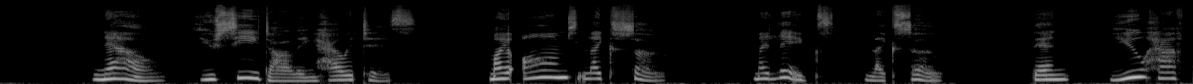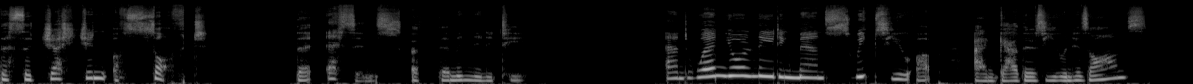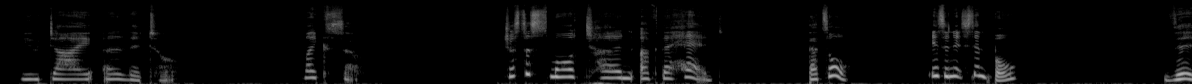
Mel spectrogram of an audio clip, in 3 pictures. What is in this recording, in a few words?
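Chinese accented English; GoLocalise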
